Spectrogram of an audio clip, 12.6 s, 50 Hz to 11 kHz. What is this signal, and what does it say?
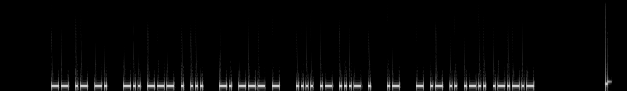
Morse code, heard as a keyed tone, about 25 wpm, 700 Hz. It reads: MAN DOES NOT HAVE A TAIL.
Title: Sentences from Top 1000 Words - Review Part 3 - 25wpm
